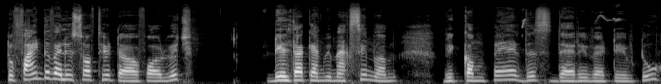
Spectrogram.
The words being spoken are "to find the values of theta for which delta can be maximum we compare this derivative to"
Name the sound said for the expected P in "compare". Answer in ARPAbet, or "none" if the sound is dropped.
P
